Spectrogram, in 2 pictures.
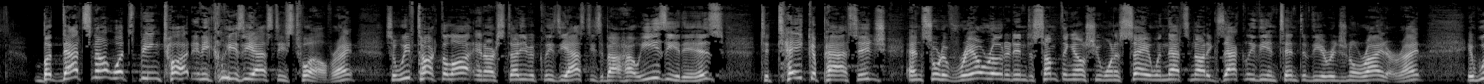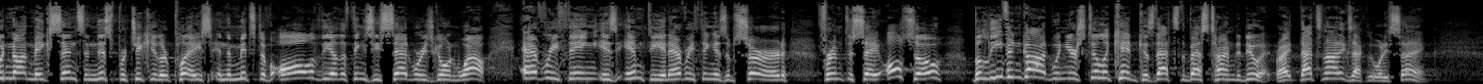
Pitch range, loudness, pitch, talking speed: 215-270 Hz, -19 LUFS, 240 Hz, 225 wpm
